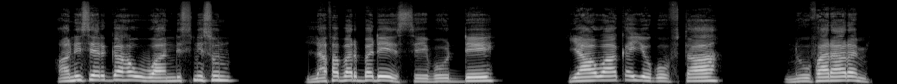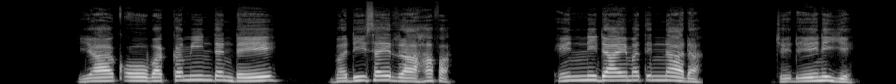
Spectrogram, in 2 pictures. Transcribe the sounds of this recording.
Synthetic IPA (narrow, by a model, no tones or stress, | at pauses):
ʔɐnɪsɛɾɡɐɦɐwːaːnːɪsnɪsʊn | lɐfɐbɐɾbɐd̪e̞ːsːebo̞ːd̪ːe̞ː | jaːwaːkʼɐjːɔɡɔft̪aː | nʊfɐɾaːɾɐmɪ | jaːkʼoːbɐkːɐmiːhɪnd̪ɐnd̪ɐʔeː | bɐd̪iːsɐɪrːaːɦɐfɐ | ʔɪnːɪd̪aːʔɪmɐt̪ʼɪnːaːᶑɐ | d͡ʒɛᶑe̞ːnɪjːɛ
